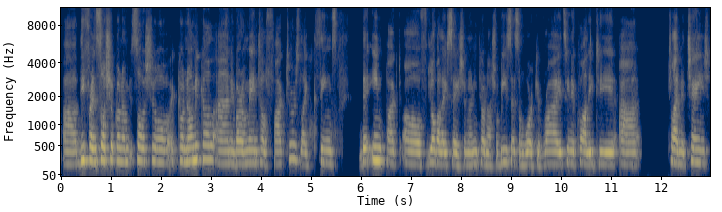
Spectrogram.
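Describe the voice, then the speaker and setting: Her voice is mid-range, steady and dark, moving at a normal speed. She is a middle-aged Colombian Spanish-accented professor answering interview questions thoughtfully, hunting for words and using lots of fillers.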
